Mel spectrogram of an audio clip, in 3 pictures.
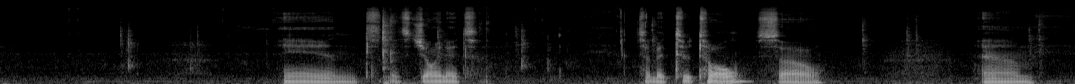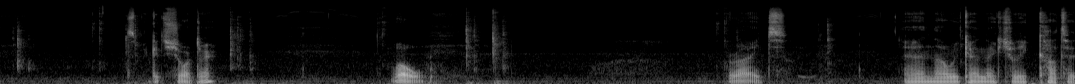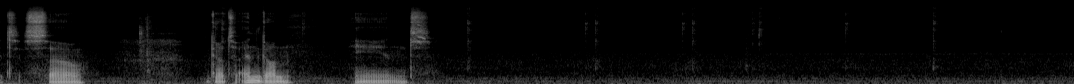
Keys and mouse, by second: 5.2 middle drag, 6.4 Tab, 7.7 Tab, 9.1 `, 10.3 Tab, 10.9 middle click, 11.6 click, 12.0 `, 13.0 g, 15.4 g, 18.9 Tab, 22.9 d, 24.5-26.2 drag, 29.9-30.8 drag.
